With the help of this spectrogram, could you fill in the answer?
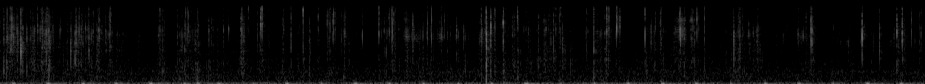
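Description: A thin, clear piece of cellophane is folded, pinched, crinkled and flexed by the bare fingertips of both hands over a wooden table. It makes a steady, irregular stream of crisp, bright crackles and sharp little snaps, with no ringing, over a faint low hum. The crinkling stays dense and quiet throughout.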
